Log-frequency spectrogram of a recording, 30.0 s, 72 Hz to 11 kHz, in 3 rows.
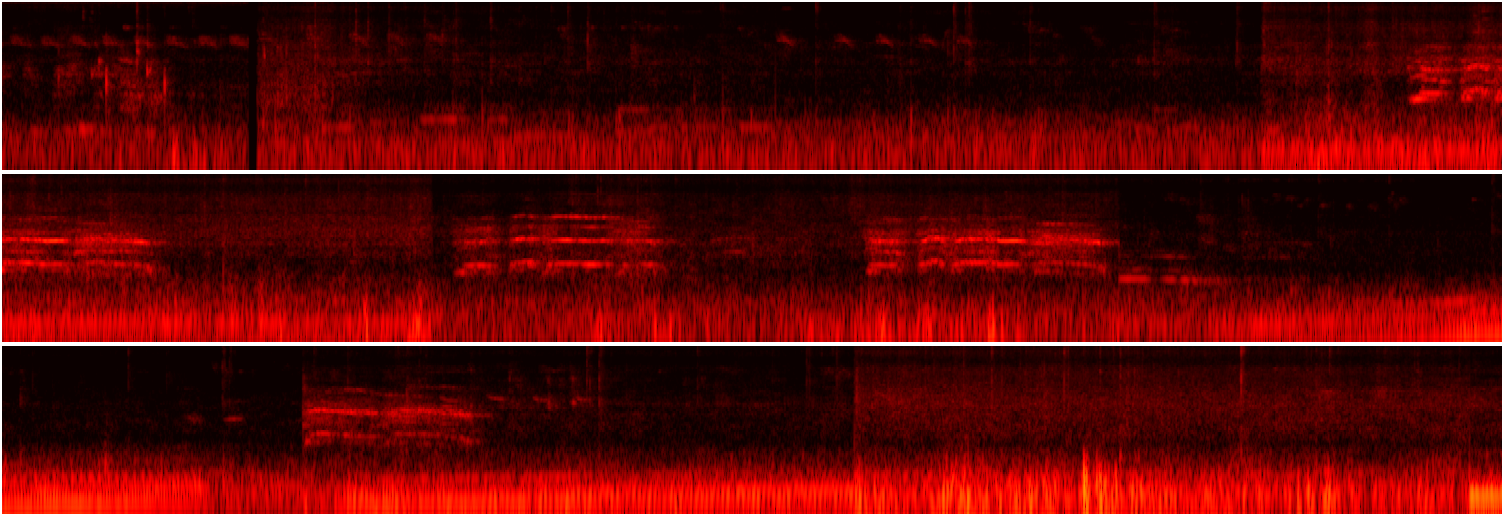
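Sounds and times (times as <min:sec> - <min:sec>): rooster crowing: 0:09.4 - 0:11.2, 0:13.0 - 0:14.5, 0:15.8 - 0:18.0, 0:22.0 - 0:23.3.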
